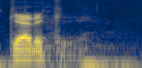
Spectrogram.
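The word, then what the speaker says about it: Goedeke: I looked up the pronunciation of some guys. Getteke, which still doesn't make sense to me.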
